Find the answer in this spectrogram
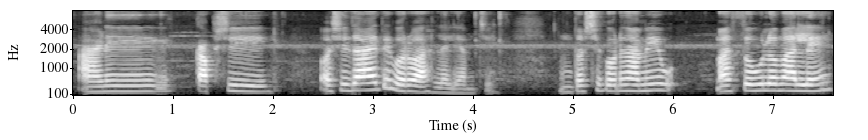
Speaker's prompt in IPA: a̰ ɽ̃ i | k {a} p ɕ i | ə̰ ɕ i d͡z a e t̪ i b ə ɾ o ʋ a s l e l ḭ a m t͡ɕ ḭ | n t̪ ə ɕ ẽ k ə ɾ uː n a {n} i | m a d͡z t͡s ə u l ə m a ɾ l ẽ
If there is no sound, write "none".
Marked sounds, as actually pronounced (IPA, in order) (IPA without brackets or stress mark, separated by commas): a, m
